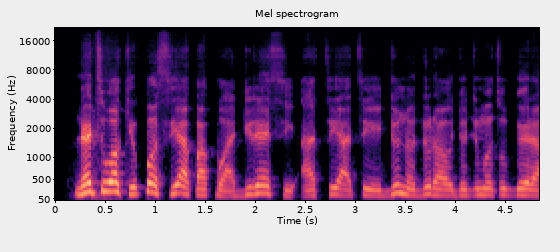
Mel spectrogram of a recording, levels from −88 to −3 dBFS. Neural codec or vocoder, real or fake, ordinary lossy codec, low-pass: codec, 44.1 kHz, 7.8 kbps, DAC; fake; none; 19.8 kHz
